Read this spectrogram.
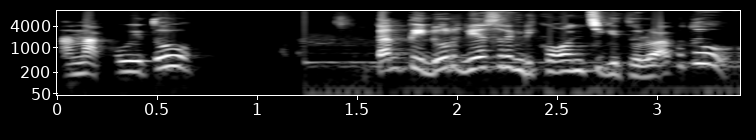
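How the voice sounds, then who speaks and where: A woman's voice: a little high, expressive, quick pace, a little mellow, husky, lo-fi sound. A middle-aged woman from Indonesia telling a personal horror story in a chatty way, filling it with fillers and calling her listeners "guys".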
